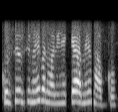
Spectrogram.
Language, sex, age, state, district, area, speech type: Hindi, female, 45-60, Uttar Pradesh, Ayodhya, rural, conversation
